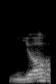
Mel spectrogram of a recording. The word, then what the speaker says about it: you're: Không đọc là do nhé, không đọc là do là sai nhé.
